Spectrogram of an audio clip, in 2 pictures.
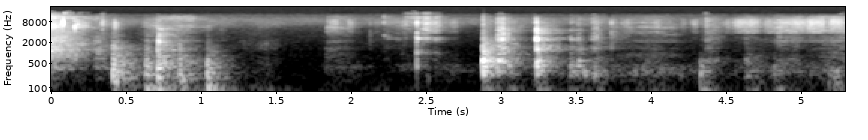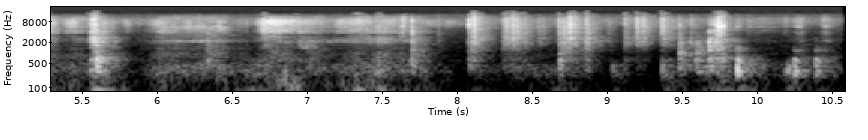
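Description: Hook-and-loop (Velcro) strip holding a dishwasher's front panel being pulled apart, giving irregular short crackling tears as the fastening loosens.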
